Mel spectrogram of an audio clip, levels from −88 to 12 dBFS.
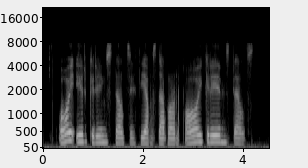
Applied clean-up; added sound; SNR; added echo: neural diffusion model UNIVERSE++.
